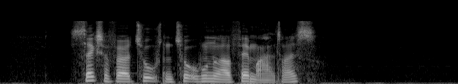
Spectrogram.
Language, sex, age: Danish, male, 32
